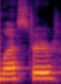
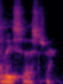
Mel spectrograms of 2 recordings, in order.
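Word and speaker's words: Leicester: So if you pass the telephone booth in Lester station, you will see where you It's Lester. It's Leester.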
